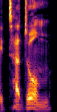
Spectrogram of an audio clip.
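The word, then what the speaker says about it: Tudum: It's written T-A-D-U-M, which when I read it, I would say Tadum. But internally, it's pronounced Tadum.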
